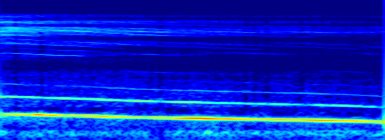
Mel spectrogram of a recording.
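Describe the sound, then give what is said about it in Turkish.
A single long vocal howl imitating a wolf, held steadily for about two seconds and slowly sliding down in pitch, clear with a faint hum beneath. “diye ulamaya başlamış bizim kurt.”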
